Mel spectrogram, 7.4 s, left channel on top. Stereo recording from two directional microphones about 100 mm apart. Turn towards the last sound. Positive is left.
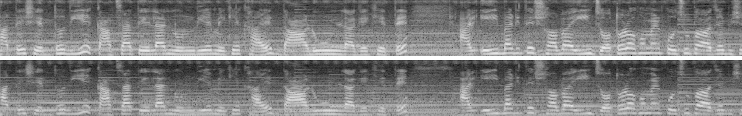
turn(degrees=55)  # may be behind; listen again after turning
